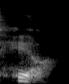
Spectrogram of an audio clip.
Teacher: the acoustic energy in the end of the word has disappeared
